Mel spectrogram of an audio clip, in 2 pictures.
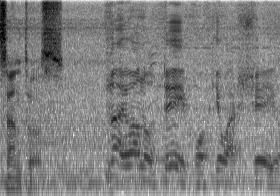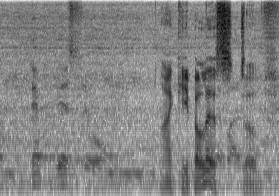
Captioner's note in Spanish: <i>habla en portugués</i>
